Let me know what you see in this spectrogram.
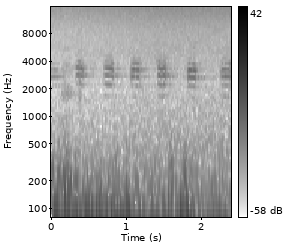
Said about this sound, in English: we're listening to Golden Crown Kinglets, which is that like squeaky high-pitched one, and then that loud kind of like car alarm one, that's the red-breasted nuthatch, and those two guys you just like constantly hear. They never stop talking.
